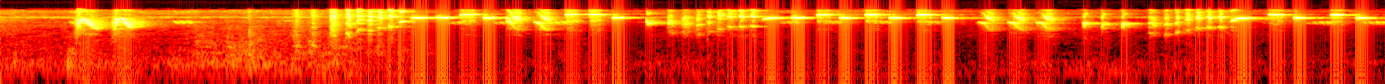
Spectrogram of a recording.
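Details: Plain-throated sunbird, called kolibri ninja, singing a varied medley of high thin whistles, short chips and quick buzzy notes in an unbroken twittering stream.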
